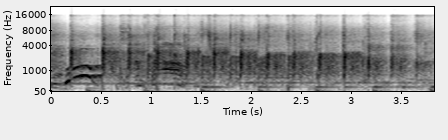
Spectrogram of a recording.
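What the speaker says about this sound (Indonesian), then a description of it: "Tepuk tangan." An audience at a school event at SMPN 2 Purwodadi breaks into clapping, with rhythmic, uneven claps under a loud voice on a microphone and a whistling tone early on.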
